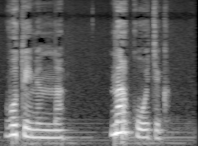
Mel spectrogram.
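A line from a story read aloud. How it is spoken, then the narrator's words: Calm answer. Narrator (Russian): ответила Вера спокойно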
